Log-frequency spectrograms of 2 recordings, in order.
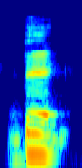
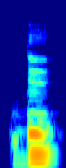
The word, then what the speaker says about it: des: Not de. Des. Like you say, let's say De. you want to pronounce Desmond. Say you want to pronounce Desmond. Desmond. Desmond. You say De. Des. You not say Desmond. You say Desmond. No.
